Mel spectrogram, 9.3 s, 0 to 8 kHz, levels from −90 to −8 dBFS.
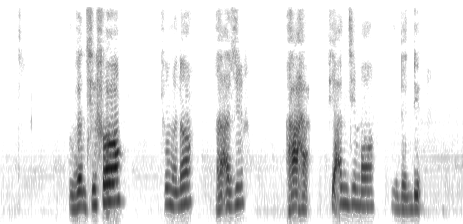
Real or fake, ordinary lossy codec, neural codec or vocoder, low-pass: fake; MP3, 48 kbps; codec, 16 kHz, 4 kbps, FreqCodec, smaller model; 7.2 kHz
